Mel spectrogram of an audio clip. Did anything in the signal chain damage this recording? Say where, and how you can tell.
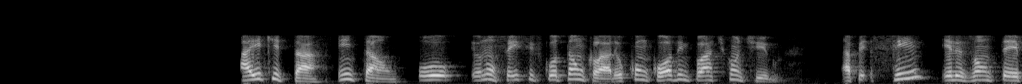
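Yes. Bluetooth CVSD headset codec damage throughout: the speech stops at 4 kHz, and s sounds scratch over granular hiss because the one-bit adaptive step can't follow fast peaks.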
